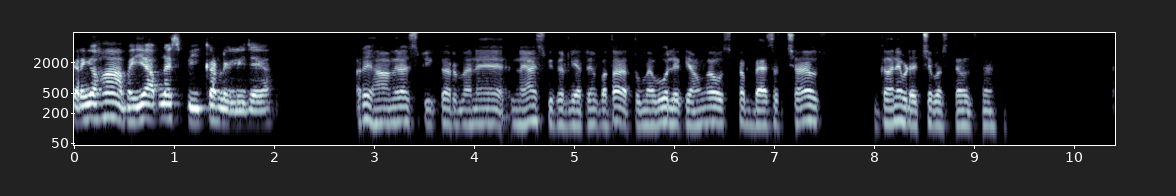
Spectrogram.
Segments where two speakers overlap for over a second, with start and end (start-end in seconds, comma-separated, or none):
none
